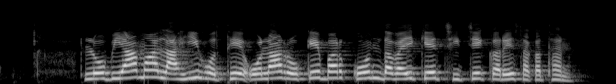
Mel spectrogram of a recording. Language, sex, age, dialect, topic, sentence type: Chhattisgarhi, female, 41-45, Eastern, agriculture, question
